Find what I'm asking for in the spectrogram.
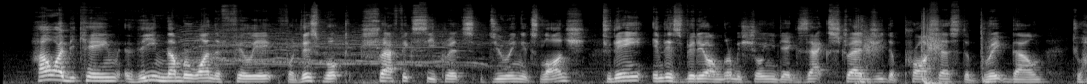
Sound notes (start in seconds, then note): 1.4 cheering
